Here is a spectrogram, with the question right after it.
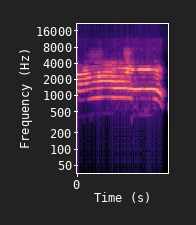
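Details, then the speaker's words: Simulated infant crying from a baby simulator doll in a shaken-baby prevention demonstration: single sustained, high wailing cry. "if that sound that the baby crying is making your blood pressure go up it's making mine go up too and that's the idea usually I have it crying for a lot longer and um it's very stressful when the child is crying"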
